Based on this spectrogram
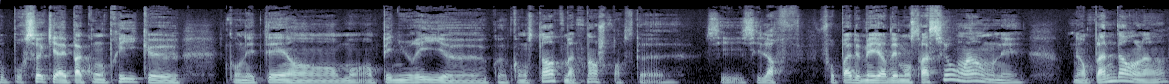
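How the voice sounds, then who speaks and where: This man's voice has a fairly low pitch and a dark, mellow tone. He speaks at a fairly slow pace with lively intonation. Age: 60s. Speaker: retired doctor in a care home. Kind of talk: testimony. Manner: halting, many repetitions and fillers.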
